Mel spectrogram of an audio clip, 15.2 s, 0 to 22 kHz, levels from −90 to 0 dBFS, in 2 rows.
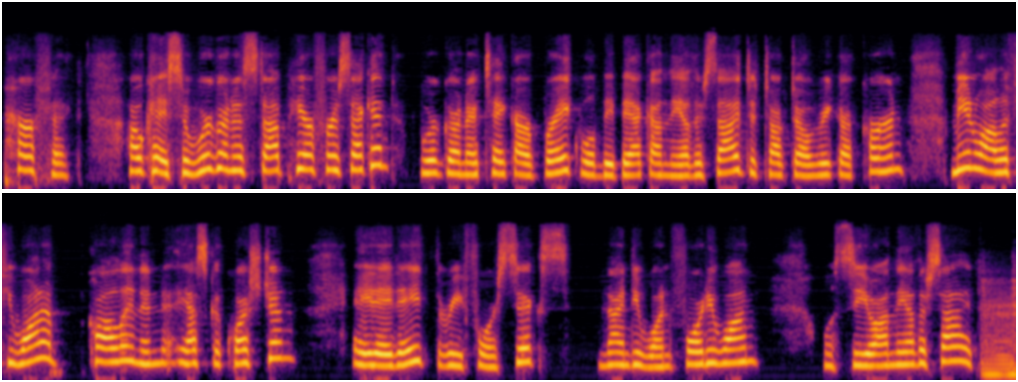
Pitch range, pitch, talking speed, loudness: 225-290 Hz, 255 Hz, 195 wpm, -14 LUFS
